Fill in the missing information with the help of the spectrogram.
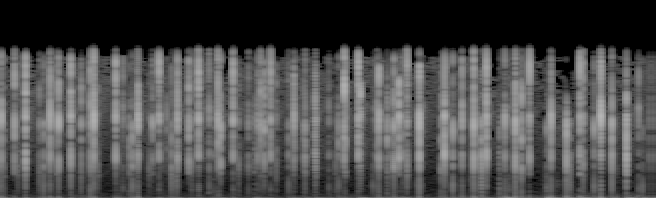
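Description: Fingernails tap quickly and continuously on a candle in a textured glass jar, making quiet, dense, bright clicks with very short, dry decay. A steady low rumble sits underneath the taps throughout.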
